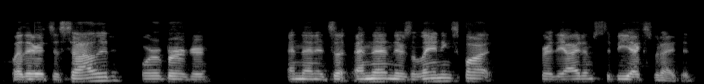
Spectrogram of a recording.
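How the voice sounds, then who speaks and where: Guy walking thru a tech presentation, crisp bright voice, dry slightly muffled audio. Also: medium pitch, no room sound. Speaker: senior engineering consultant presenting. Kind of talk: semi-scripted technical presentation.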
